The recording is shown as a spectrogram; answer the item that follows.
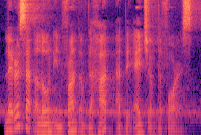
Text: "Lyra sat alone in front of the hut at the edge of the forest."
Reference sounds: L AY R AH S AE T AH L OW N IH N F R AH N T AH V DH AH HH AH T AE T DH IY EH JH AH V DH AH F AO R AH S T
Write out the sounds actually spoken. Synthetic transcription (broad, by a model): L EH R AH S AE T AH L OW N IH N F R AH N T AH V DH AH HH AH T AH T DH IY EH JH AH V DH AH F AO R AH S T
